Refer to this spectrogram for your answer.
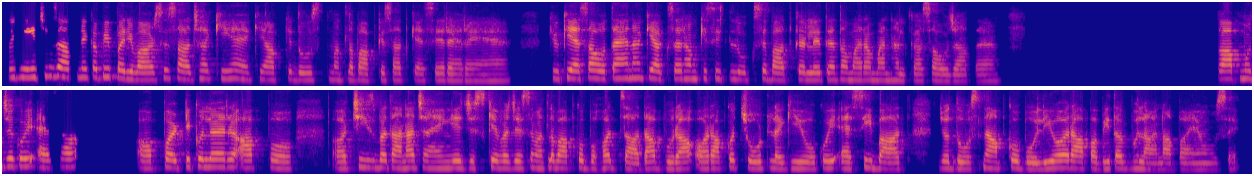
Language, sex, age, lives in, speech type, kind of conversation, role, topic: Hindi, female, 20-24, India, conversation, advice, advisor, मैं परिवार की उम्मीदों के बीच अपने रिश्तों में स्वस्थ सीमाएँ कैसे तय करूँ?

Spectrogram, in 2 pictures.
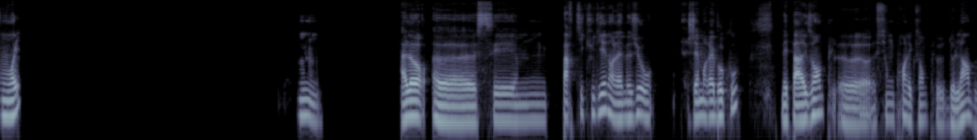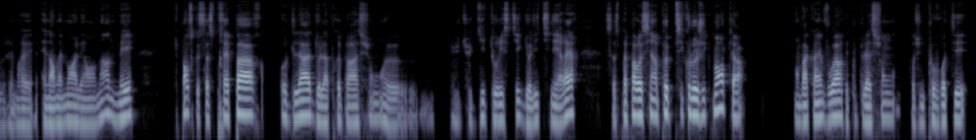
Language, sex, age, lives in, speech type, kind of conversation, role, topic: French, male, 25-29, France, conversation, podcast, guest, Comment restes-tu curieux pendant tes voyages ?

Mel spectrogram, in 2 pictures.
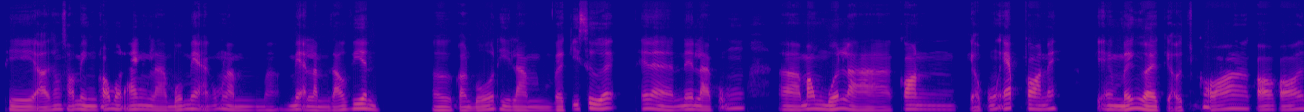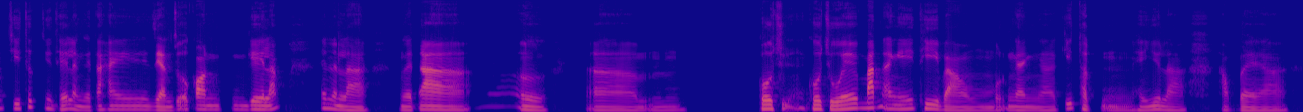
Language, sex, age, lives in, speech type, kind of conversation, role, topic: Vietnamese, male, 30-34, Vietnam, conversation, unstructured, none, Bạn cảm thấy thế nào khi gia đình đặt quá nhiều kỳ vọng lên bạn?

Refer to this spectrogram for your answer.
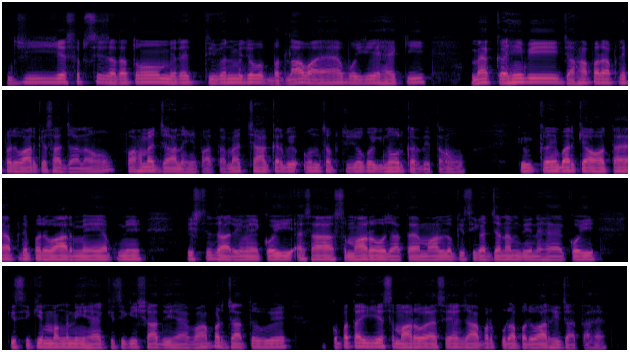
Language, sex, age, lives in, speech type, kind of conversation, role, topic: Hindi, male, 35-39, India, conversation, advice, user, शर्मनाक पल के बाद मैं अपना आत्म-सम्मान और खुद पर भरोसा फिर से कैसे जगा सकता/सकती हूँ?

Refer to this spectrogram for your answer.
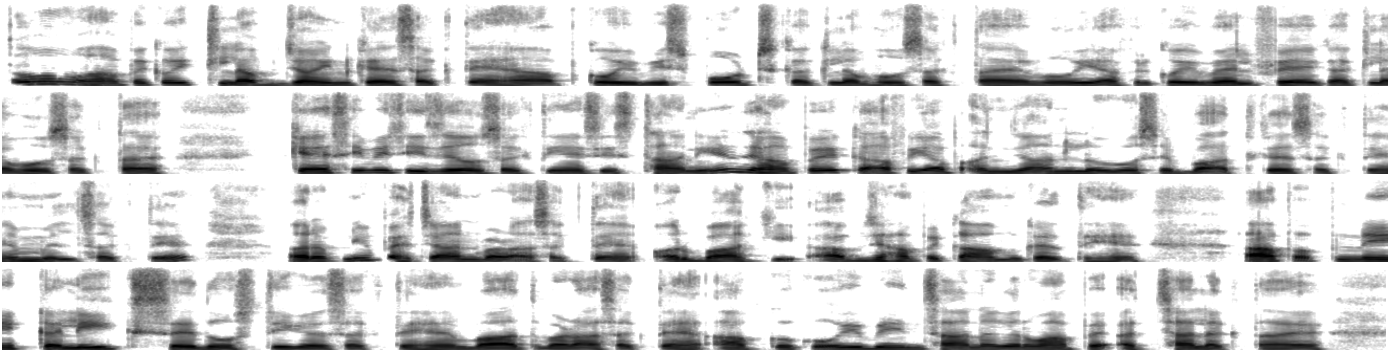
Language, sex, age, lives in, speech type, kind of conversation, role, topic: Hindi, male, 20-24, India, conversation, advice, advisor, नए शहर में भरोसा और दीर्घकालिक दोस्ती कैसे बनाई जाए?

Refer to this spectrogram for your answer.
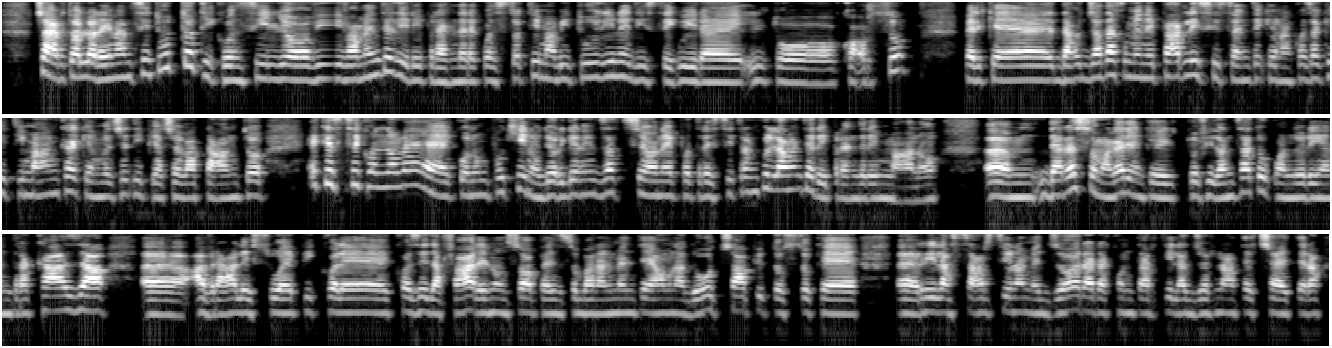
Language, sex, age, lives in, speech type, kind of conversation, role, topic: Italian, female, 40-44, Italy, conversation, advice, advisor, Come posso trovare un equilibrio tra la vita di coppia e la mia autonomia personale?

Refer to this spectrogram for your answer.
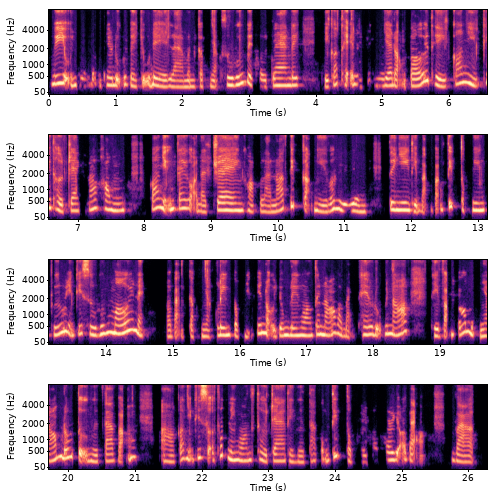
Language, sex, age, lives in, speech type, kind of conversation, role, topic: Vietnamese, female, 35-39, Vietnam, conversation, advice, advisor, Làm sao để bớt nản lòng sau vài lần thất bại khi luyện tập sáng tạo?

